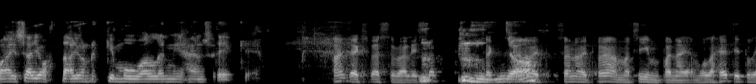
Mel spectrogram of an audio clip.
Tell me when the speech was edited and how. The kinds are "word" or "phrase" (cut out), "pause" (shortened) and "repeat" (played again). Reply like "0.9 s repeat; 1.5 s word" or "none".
2.1 s word; 3.7 s word; 5.9 s word; 6.3 s word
